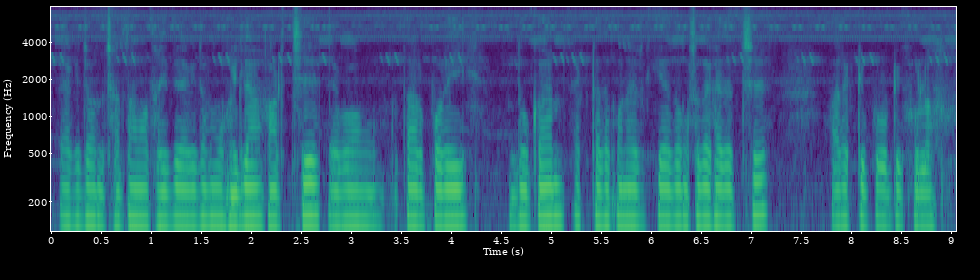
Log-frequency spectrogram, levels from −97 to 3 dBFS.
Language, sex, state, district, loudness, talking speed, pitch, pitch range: Bengali, male, West Bengal, Paschim Medinipur, -34 LUFS, 130 wpm, 130 Hz, 125-130 Hz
